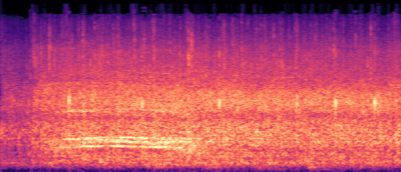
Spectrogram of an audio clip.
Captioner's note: audience applauding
